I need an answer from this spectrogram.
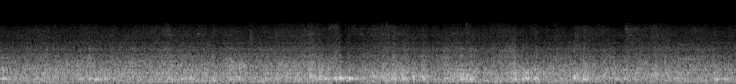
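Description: Tobu 20050 series electric commuter train running at speed, heard from inside the front car: a steady rumble of wheels on rail with recurring low bumps from the track.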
